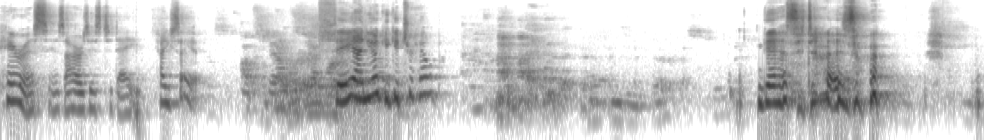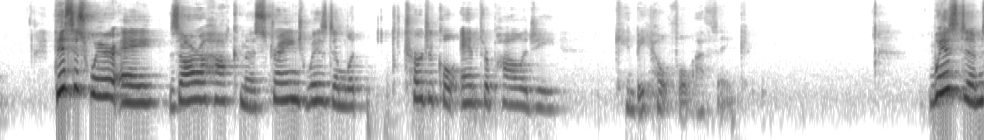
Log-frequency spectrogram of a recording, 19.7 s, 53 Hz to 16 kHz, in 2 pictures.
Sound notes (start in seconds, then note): 8.2 laughter; 10.4 laughs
